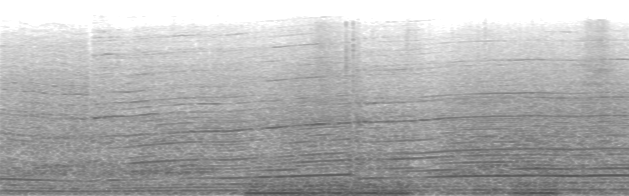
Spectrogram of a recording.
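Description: A Bentley race car engine in a racing video game, holding a steady high drone that climbs in pitch through the gears, loud and continuous with no talk over it.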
